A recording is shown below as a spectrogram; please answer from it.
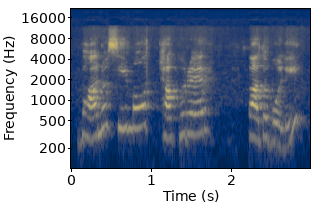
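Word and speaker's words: Bhanusingha Thakurer Padabali: Among his 50 and odd volumes of poetry are Bhanusimo Thakurer Padoboli, I am pronouncing it as the Bengalis do, Manoshi, that is Manasi, Sonatori, Sonartari, Gitanjali, Gitamolo, and Balok.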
